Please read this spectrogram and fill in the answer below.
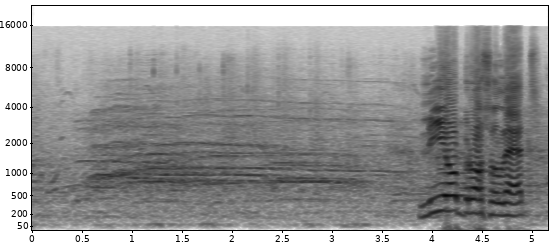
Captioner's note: applause and cheering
